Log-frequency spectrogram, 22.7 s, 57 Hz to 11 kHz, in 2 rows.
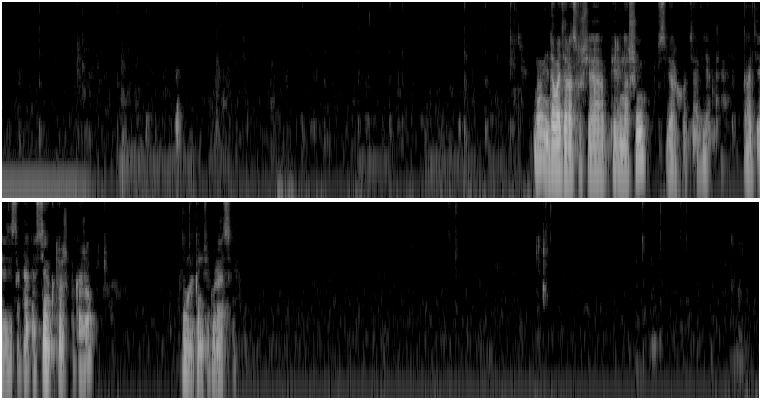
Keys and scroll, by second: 0.0 Escape, 0.8 ctrl+s, 8.7 Delete, 9.6 ctrl+s, 18.4 space, 19.3 p, 20.7 Escape, 20.9 space.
